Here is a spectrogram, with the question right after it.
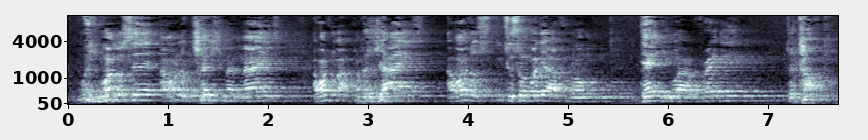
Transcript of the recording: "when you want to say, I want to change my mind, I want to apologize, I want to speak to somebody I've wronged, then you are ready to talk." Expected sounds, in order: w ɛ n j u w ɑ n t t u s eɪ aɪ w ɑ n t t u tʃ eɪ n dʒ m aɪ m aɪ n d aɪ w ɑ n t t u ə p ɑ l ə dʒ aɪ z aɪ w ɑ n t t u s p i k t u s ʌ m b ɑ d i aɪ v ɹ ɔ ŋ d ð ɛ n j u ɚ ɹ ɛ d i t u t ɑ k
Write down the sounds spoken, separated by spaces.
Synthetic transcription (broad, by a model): w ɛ n j u w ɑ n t t u s eɪ aɪ w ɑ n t t u tʃ eɪ n dʒ m aɪ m aɪ n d aɪ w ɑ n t t u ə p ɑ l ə dʒ aɪ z aɪ w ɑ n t t u s p i k t u s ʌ m b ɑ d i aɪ f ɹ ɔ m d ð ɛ n j u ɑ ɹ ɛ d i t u t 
